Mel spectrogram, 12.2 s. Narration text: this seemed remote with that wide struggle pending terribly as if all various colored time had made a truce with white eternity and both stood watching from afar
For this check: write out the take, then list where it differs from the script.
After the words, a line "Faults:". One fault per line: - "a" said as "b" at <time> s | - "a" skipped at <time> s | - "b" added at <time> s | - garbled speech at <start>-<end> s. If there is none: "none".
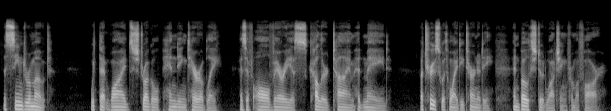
this seemed remote with that wide struggle pending terribly as if all various colored time had made a truce with white eternity and both stood watching from afar
Faults:
none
